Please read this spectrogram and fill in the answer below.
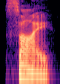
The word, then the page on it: xi: British English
